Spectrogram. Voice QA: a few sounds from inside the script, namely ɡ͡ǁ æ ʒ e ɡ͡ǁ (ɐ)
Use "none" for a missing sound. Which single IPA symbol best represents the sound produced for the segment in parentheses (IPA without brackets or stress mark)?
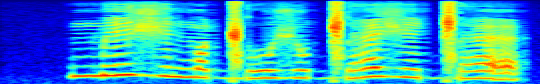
æ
